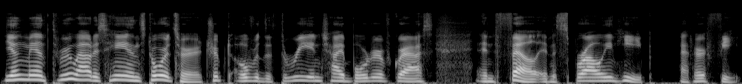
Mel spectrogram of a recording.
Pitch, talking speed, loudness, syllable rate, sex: 160 Hz, 220 wpm, -19 LUFS, 4.8 syllables/s, male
